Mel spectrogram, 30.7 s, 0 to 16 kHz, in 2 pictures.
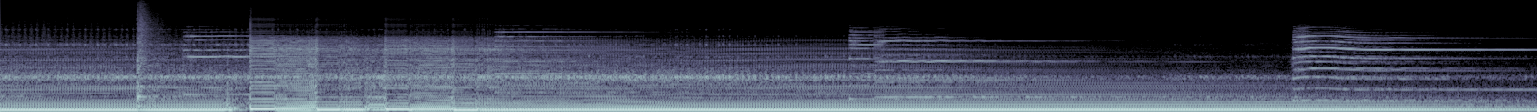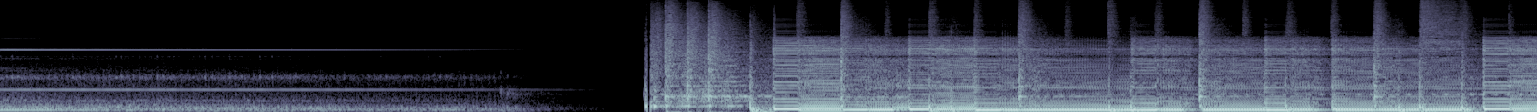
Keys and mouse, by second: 0.9-3.5 drag, 2.7 ctrl+e, 5.2 Tab, 5.4 click, 7.7 Tab, 10.0 KP_3, 13.8-15.2 middle drag, 15.2-18.5 drag, 18.5-20.1 middle drag, 18.9 a, 22.0-24.1 drag, 23.3 x, 25.4 click, 25.6-27.1 middle drag, 27.6-29.7 drag, 29.4 g.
